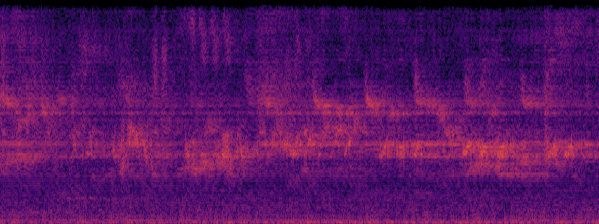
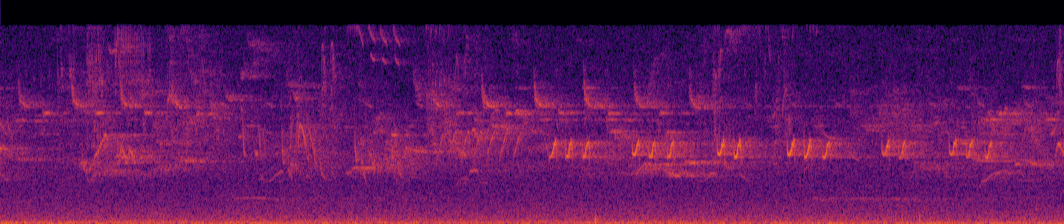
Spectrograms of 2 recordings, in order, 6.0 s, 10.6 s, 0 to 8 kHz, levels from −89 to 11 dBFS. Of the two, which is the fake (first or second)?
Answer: first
